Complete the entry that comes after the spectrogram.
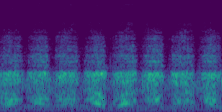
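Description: A hand saw cutting through a very hard piece of wood, a quick rhythmic series of about eight rasping strokes, close and clear with no talking.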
